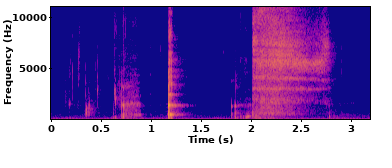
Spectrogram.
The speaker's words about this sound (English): You can burp on command, but when I burp, it's louder.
